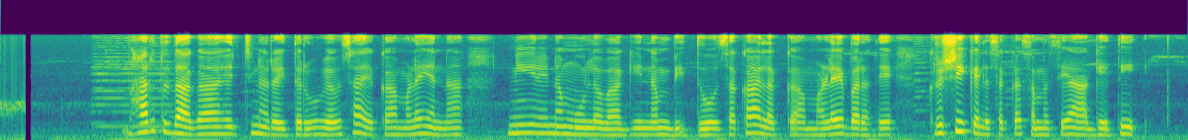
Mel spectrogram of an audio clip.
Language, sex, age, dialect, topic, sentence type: Kannada, female, 56-60, Dharwad Kannada, agriculture, statement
